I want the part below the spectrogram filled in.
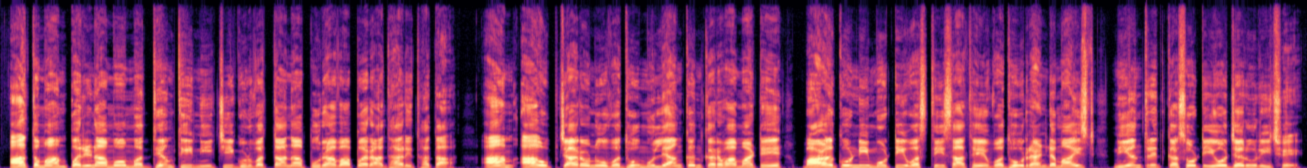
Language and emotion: Gujarati, neutral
